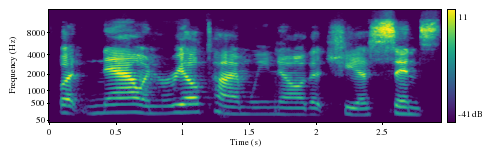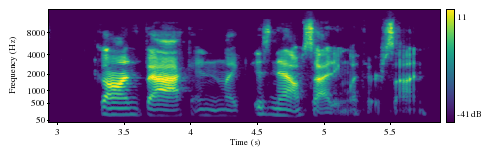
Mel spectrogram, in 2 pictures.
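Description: A woman's voice: lowish voice, unhurried, pushed and bright, dry recording. A woman co-hosting a casual gossip podcast, recounting a story with lots of fillers. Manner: chatty, recounting with many fillers. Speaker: podcast co-host.

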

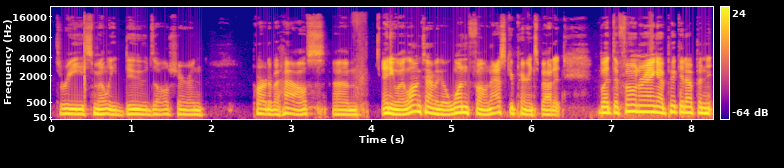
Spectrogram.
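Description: Brief: male devotional host, mid-pitched, thoughtful and unhurried, dry close sound, faint music underneath. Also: darkish tone, no echo. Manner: reflective and conversational, with many pauses. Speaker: podcast host. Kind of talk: devotional talk and scripture reading.

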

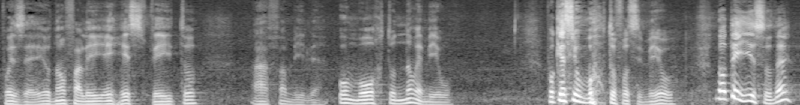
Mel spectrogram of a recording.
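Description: A man with a Brazilian Portuguese accent, giving a talk in an animated, conversational storytelling way. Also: low-pitched, slow pace. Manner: animated, conversational, acts out dialogue.

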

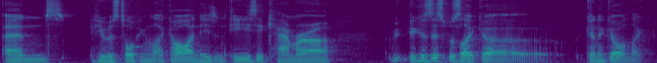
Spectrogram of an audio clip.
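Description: Here a male podcast co-host from Australia talks at a normal speed in a mid-range, fairly level voice. He's a rambling storyteller, chatting casually and leaning heavily on "like" as filler.

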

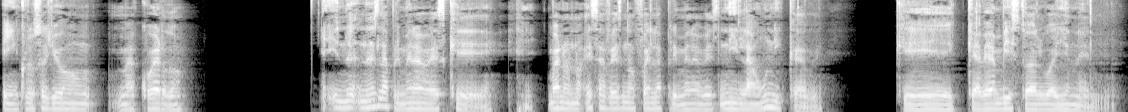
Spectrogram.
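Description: Mellow low-voiced Mexican man. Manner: rambling with many fillers and restarts. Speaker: podcast co-host. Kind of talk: casual storytelling.

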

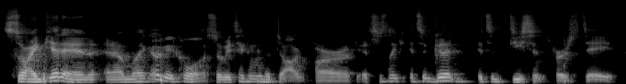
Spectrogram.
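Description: Guesting on a podcast, a young man with a medium-pitched voice tells a casual story at a moderate pace. He swears freely and gets animated, performing the quoted lines of the characters involved.

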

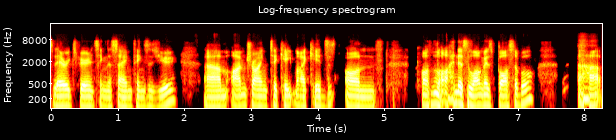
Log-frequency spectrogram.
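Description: A man who is a teacher, hosting a school podcast in a halting, rambling way. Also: mid-range voice, fairly bright tone, dry recording. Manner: rambling, halting, many fillers. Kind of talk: casual podcast talk. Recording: dull lo-fi dry sound.

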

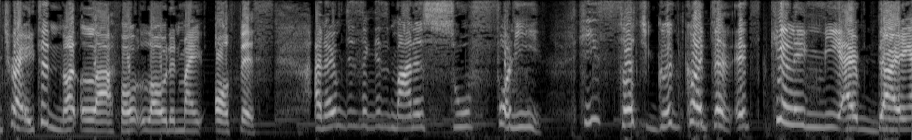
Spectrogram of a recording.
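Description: Young woman, twenties, higher voice, chatty podcast host, faint music behind. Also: fairly bright tone. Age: 20s. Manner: chatty, rambling, self-mocking. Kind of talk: casual solo podcast chat. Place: small clothes closet at home.

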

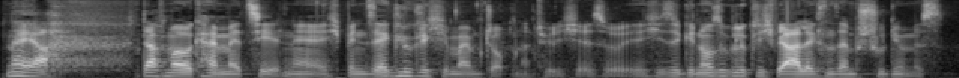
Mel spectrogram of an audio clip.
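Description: A man's voice: medium pitch, quick pace. Rambling young man podcasting. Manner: rambling, many fillers and restarts. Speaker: podcast co-host. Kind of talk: casual podcast chat.

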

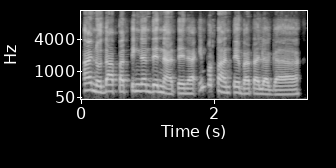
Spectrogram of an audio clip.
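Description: Filipino male teacher co-hosting a chatty podcast; lively, code-switching, a touch higher-pitched. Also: normal speed, clean tone. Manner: animated, laughs often, mixes English into Filipino. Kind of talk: casual chat.

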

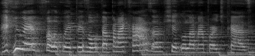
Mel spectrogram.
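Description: A woman's voice: sits high, expressive, rapid-fire, roomy sound, over music. A woman, co-hosting a casual chat and telling a personal story with lots of drama.

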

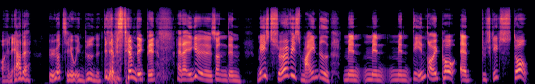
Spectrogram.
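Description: A woman in her twenties co-hosting a podcast, telling an animated story in casual chat with lots of swearing. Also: mid-range voice, no echo, studio quality. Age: 20s. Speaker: podcast co-host.

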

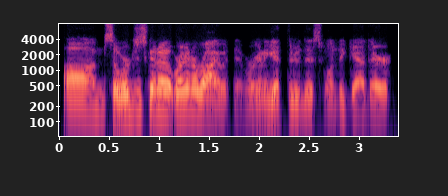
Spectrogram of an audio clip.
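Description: A man's voice: mid-range voice, very animated, fast, no room sound. A man talking over a phone line from inside a parked car, chatting loosely as a podcast co-host, rambling and swearing casually. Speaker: co-host of a sports betting podcast. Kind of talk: casual chat.

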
